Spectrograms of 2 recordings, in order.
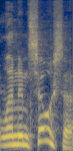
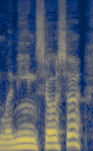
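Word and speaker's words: Lenyn Sosa: to uh look at london sosa who's uh or sorry linnean sosa i i've been pronouncing his name wrong the entire time lanine sosa uh and wanted to get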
